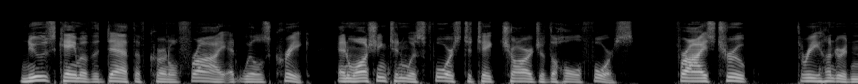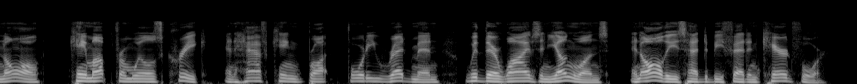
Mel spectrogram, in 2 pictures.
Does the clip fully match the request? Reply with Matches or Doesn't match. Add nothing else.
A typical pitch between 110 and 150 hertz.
Matches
